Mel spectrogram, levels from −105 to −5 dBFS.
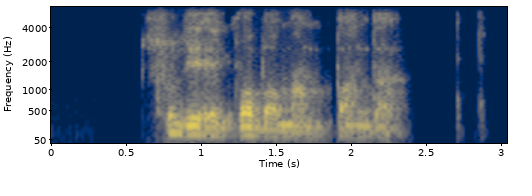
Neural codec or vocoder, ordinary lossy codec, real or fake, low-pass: codec, 16 kHz, 16 kbps, FunCodec, trained on LibriTTS, 50 frames a second; Opus, 16 kbps; fake; 5.4 kHz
